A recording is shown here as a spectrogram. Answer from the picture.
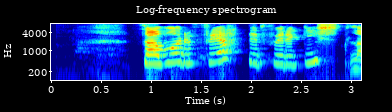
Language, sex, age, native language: Icelandic, female, 8, Icelandic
